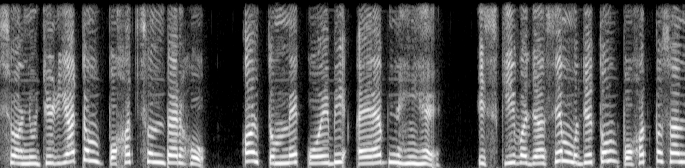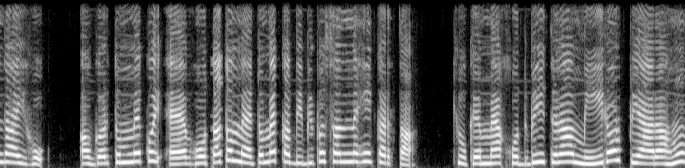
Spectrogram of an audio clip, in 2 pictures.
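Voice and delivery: smug, condescending, arrogant cartoon bird voice. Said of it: "[name] बहुत ज्यादा प्यारा था और वो बहुत अमीर भी था। इसी वजह से [name] बहुत ज्यादा घमंडी भी था। / [name] बहुत ज्यादा प्यारा था और वो बहुत अमीर भी था। इसी वजह से [name] बहुत ज्यादा घमंडी भी था। / [name]".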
